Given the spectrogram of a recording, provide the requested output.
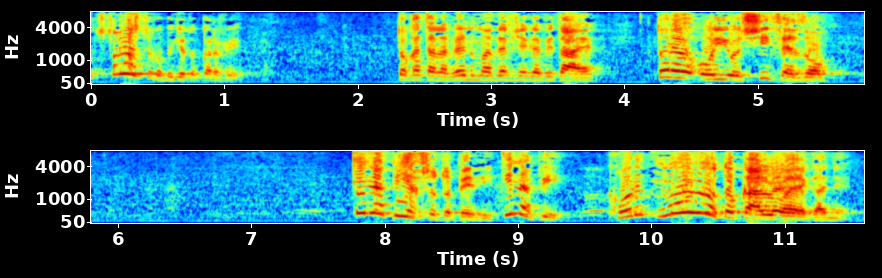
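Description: A priest with a notably high voice delivers a lively, pastoral sermon, firing off rhetorical question after rhetorical question. He acts out small conversations along the way, changing voices to make his point.

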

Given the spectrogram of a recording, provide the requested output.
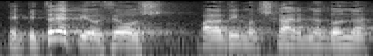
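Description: A man preaching a sermon, lively and animated, acting out the voices of the people he talks about. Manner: animated, acts out voices of people and God in rising pitch. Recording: echoey hall.

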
